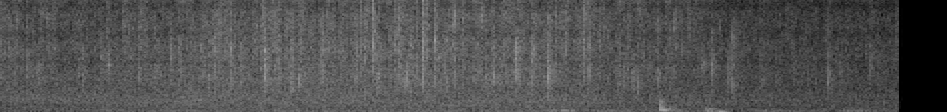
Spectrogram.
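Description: Steady rain falling on a garden's stone paving and foliage: a dense hiss full of small drop patters. About five seconds in a brief falling tone passes, and the sound cuts off suddenly near the end.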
